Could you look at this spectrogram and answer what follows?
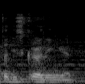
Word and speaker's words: Schrödinger: Isn't it SCHRödinger? SCHR, Schrödinger Ok, small note: it's Schrödinger (I was pronouncing it wrong lol) We have reached the end of today episode, guys!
